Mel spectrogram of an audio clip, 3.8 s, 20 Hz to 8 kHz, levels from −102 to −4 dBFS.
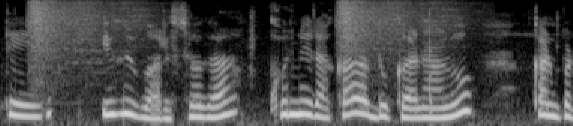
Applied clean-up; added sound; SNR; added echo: none; Shatter; 20 dB; none.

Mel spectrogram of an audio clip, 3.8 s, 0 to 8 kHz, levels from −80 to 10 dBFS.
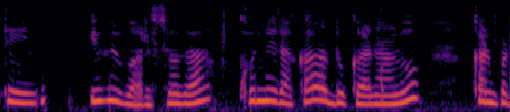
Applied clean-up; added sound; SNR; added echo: neural mask model Resemble Enhance denoiser.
